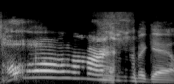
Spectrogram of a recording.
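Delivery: high, swooping scream. Describing a play's climactic scene, acting out John Proctor's scream. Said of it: "so he just screams".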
